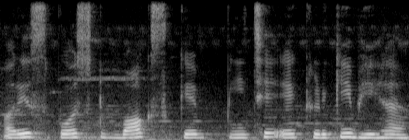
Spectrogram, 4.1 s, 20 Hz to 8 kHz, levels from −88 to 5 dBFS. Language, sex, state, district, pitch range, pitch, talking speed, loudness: Hindi, female, Jharkhand, Palamu, 190-210 Hz, 195 Hz, 145 wpm, -18 LUFS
